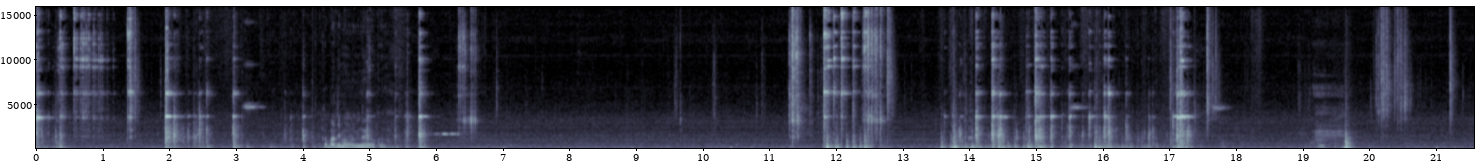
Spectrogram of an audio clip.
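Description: Glass marbles click and clack against each other in a hand.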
